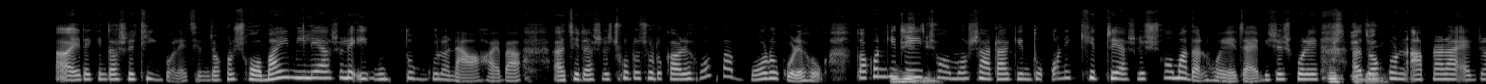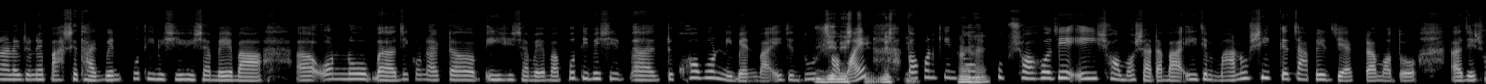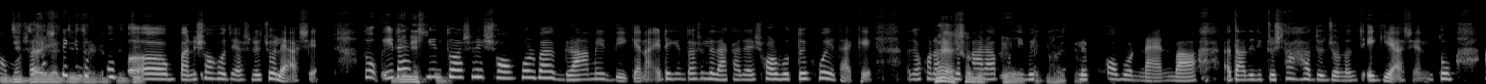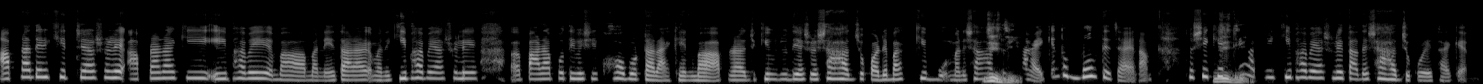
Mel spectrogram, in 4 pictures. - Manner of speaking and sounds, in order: "প্রতিবেশী" said as "পতিবেশী"; "প্রতিবেশীর" said as "পতিবেশীর"
- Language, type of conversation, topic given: Bengali, podcast, দুর্যোগের সময়ে পাড়া-মহল্লার মানুষজন কীভাবে একে অপরকে সামলে নেয়?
